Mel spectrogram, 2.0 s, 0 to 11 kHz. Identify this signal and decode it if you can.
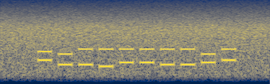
DTMF, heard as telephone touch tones, dialled by machine, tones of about 110 ms, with radio hiss. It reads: 046399667#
